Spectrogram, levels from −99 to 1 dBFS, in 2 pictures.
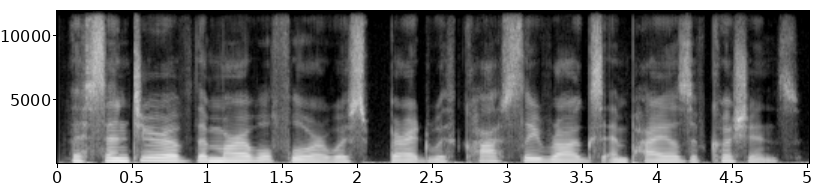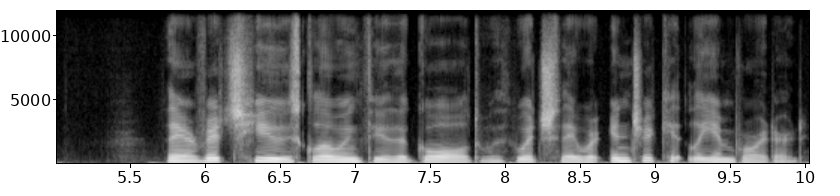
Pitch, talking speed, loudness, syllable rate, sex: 190 Hz, 165 wpm, -18 LUFS, 4.7 syllables/s, female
